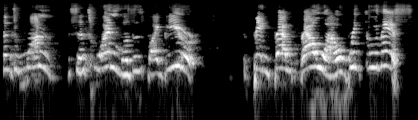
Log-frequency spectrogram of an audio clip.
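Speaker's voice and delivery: high squeaky, puzzled character voice; Toad. Acted. Player as Toad finding a new pipe, high squeaky voice. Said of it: "I need a Toad voice".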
